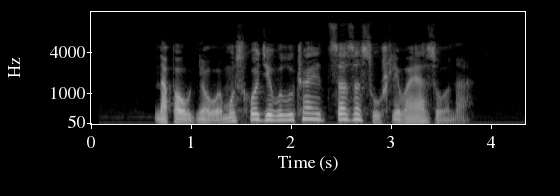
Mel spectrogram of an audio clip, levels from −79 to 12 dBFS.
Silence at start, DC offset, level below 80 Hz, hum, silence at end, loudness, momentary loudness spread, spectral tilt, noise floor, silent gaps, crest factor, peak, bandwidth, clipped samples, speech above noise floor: 0.65 s; under 0.1%; -46 dBFS; none; 0.6 s; -23 LUFS; 11 LU; -7.5 dB/octave; -62 dBFS; none; 22 dB; -2 dBFS; 11 kHz; under 0.1%; 40 dB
